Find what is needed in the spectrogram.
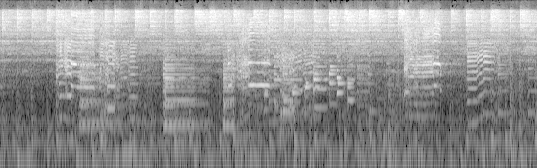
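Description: Free improvised jazz from a reeds, piano and drums trio. A busy drum kit with cymbals plays throughout, under short held reed-instrument notes and quick rising pitch glides, the strongest glides near the end.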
